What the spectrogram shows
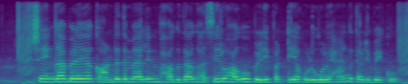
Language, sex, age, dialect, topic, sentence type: Kannada, female, 25-30, Northeastern, agriculture, question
